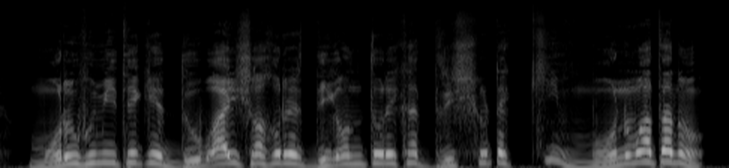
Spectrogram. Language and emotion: Bengali, happy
